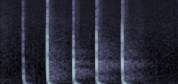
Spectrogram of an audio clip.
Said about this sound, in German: Das Lumpetier klopfte noch etwas stärker dagegen.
